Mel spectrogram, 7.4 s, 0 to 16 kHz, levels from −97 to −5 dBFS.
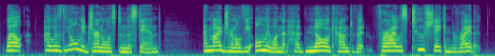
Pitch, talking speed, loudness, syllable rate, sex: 245 Hz, 235 wpm, -16 LUFS, 6.4 syllables/s, female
